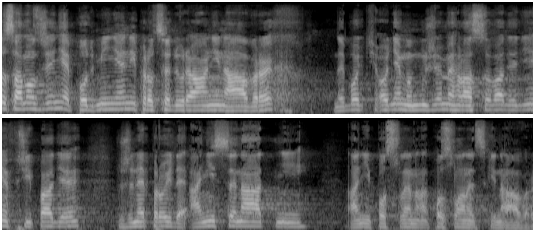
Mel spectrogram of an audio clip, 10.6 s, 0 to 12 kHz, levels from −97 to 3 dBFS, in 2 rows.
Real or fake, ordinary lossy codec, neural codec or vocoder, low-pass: fake; AAC, 32 kbps; vocoder, 44.1 kHz, 128 mel bands every 256 samples, BigVGAN v2; 10.8 kHz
